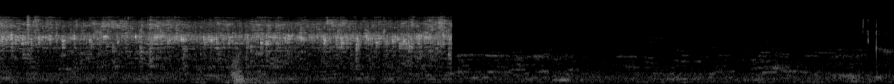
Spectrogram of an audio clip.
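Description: Boiled eggs, seasoned with turmeric powder and salt, fry lightly in hot oil in a pan, making a steady bright sizzle that stops abruptly halfway through and leaves faint kitchen noise.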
